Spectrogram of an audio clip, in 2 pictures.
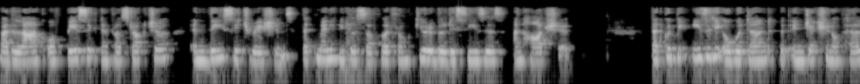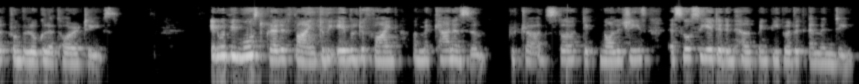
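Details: Adult woman speaking; typical speech.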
